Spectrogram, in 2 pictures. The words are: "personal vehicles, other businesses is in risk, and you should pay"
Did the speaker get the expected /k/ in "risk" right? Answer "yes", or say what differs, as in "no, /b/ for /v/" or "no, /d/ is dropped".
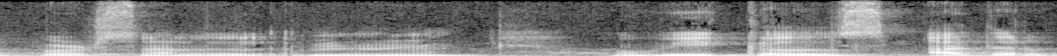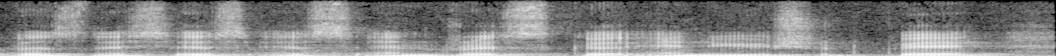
yes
